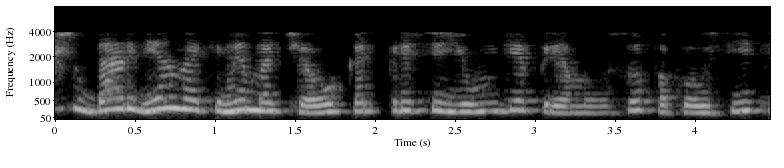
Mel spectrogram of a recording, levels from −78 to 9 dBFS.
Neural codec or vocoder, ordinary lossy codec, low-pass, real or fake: none; AAC, 16 kbps; 7.2 kHz; real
